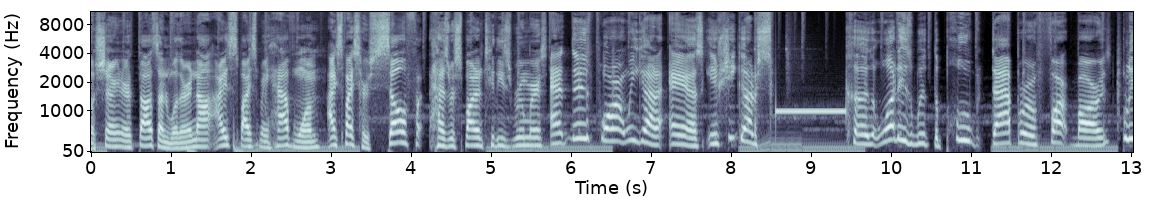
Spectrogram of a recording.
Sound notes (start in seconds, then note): 8.5 beep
